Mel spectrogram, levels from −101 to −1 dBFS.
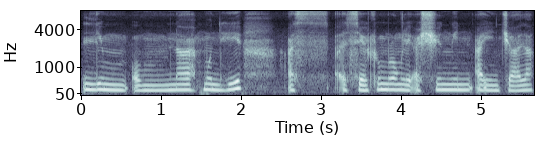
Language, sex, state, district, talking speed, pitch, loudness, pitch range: Mizo, female, Mizoram, Aizawl, 135 wpm, 195 Hz, -16 LUFS, 185-200 Hz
